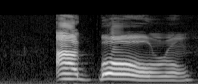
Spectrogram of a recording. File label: "agboorun", Yoruba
